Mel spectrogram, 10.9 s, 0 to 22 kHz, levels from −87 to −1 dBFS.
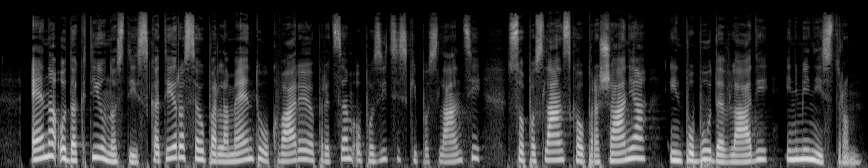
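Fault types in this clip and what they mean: No fault types can be heard in this clip.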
